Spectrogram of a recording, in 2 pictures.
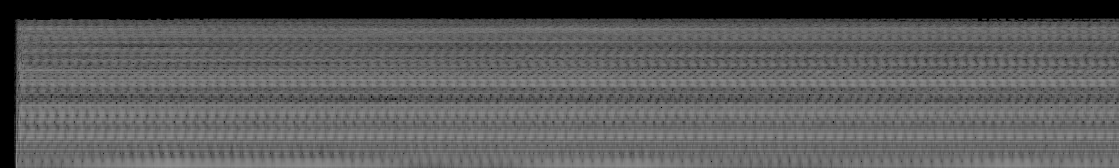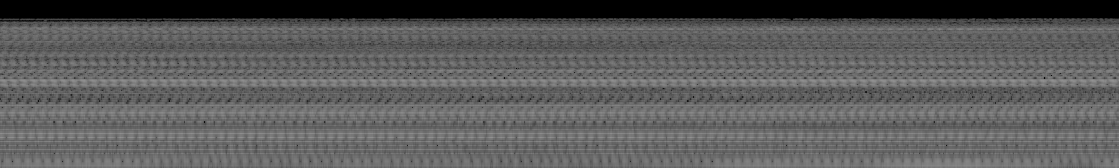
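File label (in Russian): включение бритьё выключение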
